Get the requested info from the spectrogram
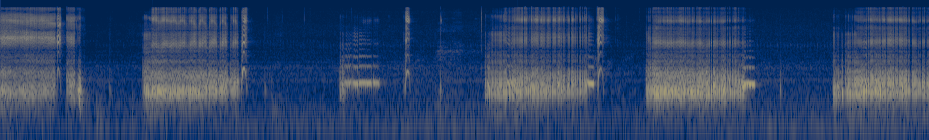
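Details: Caged Syrian hamster Don-chan, alone in his cage in the early afternoon, perhaps half asleep or irritated, gives a strange rare cry: harsh, hissing, noisy bursts about a second long, repeated with short pauses and a few faint squeaky notes.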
